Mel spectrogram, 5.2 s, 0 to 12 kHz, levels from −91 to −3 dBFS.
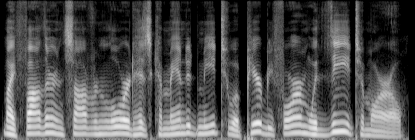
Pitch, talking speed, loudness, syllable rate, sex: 155 Hz, 185 wpm, -18 LUFS, 5.0 syllables/s, male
